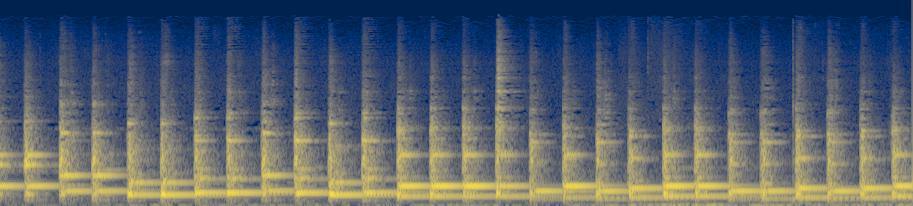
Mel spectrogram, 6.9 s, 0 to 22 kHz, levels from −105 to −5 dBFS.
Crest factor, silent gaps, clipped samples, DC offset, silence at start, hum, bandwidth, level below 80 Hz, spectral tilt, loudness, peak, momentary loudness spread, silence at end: 16 dB; none; under 0.1%; under 0.1%; 0 s; none; 8.4 kHz; -54 dBFS; -7.5 dB/octave; -19 LUFS; -2 dBFS; 4 LU; 0 s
